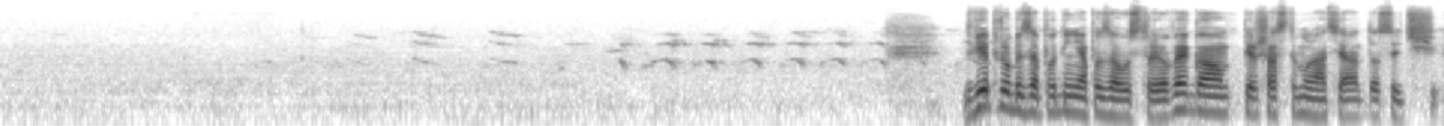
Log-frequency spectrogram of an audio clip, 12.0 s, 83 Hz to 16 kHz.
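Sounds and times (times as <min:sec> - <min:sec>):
bird chirping: 0:02.5 - 0:09.0.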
